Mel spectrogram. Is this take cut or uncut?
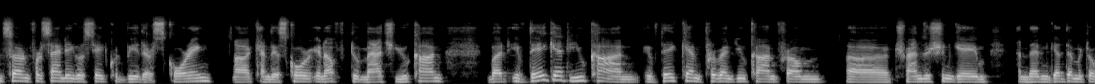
uncut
